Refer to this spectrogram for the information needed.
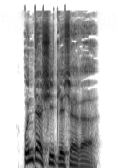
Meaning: inflection of unterschiedlich: 1. strong/mixed nominative/accusative feminine singular comparative degree 2. strong nominative/accusative plural comparative degree
- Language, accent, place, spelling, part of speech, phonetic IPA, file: German, Germany, Berlin, unterschiedlichere, adjective, [ˈʊntɐˌʃiːtlɪçəʁə], De-unterschiedlichere.ogg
